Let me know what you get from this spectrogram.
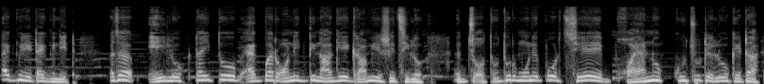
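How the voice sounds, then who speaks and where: A man playing a suspicious but loyal village orchard keeper in a cartoon story, husky and earnest. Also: on the high side, lively intonation, moderate pace, darkish tone, soft background music, close to an everyday voice. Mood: suspicious muttering.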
